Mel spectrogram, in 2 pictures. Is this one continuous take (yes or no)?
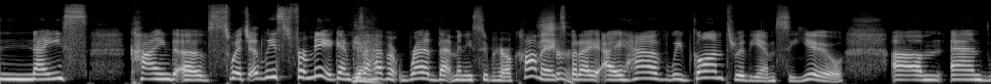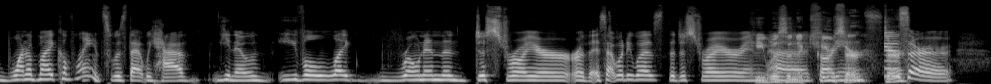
no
